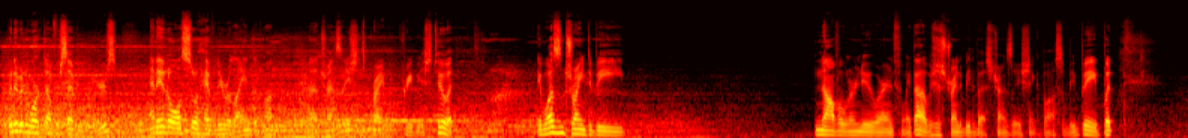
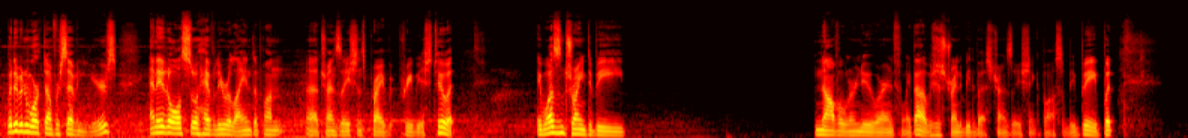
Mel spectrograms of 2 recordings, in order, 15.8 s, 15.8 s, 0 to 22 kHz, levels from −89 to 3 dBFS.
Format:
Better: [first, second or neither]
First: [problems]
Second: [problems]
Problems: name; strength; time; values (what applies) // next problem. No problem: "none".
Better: second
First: train or aircraft noise; loud; throughout; 3 dB below the speech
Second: train or aircraft noise; faint; throughout; 20 dB below the speech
